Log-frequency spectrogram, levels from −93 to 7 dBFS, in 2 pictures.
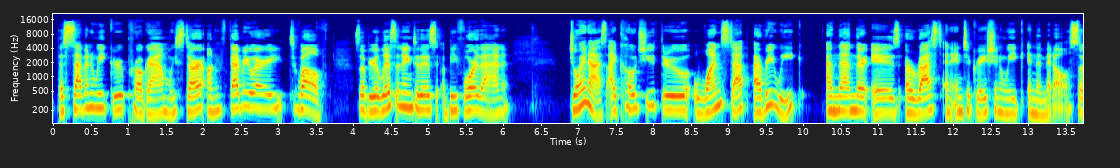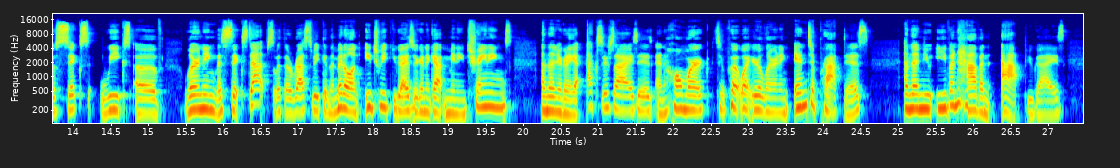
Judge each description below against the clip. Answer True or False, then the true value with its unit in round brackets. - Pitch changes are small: False (3.3 semitones)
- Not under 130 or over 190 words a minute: False (200 wpm)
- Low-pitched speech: False (200 Hz)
